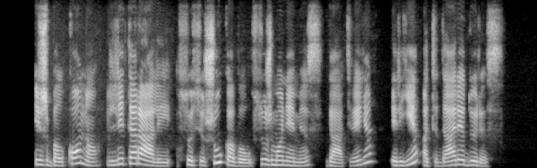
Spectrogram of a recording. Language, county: Lithuanian, Panevėžys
